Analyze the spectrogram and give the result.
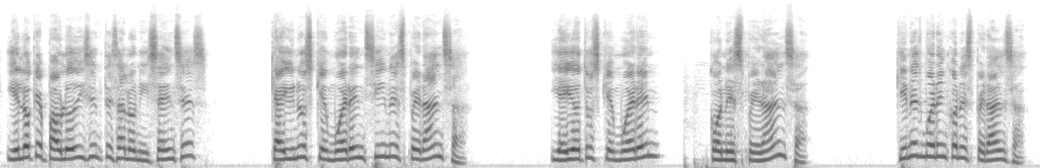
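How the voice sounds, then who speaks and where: A man's voice: extremely high pitch, normal speed, no room sound. A male pastor delivers a sermon, peppering it with rhetorical questions to his listeners. He brings scripture alive by acting out the quoted lines, and his voice sits close and dry with little room sound. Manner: asks the congregation frequent rhetorical questions; acts out quoted speech from scripture.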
